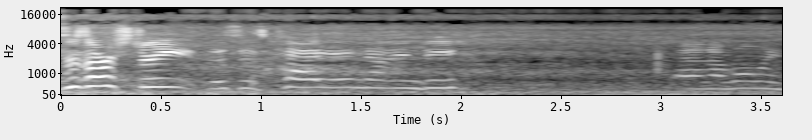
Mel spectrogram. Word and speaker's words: Calle: Is that pronounced Calle? And I was like, yeah, like yippee Calle.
